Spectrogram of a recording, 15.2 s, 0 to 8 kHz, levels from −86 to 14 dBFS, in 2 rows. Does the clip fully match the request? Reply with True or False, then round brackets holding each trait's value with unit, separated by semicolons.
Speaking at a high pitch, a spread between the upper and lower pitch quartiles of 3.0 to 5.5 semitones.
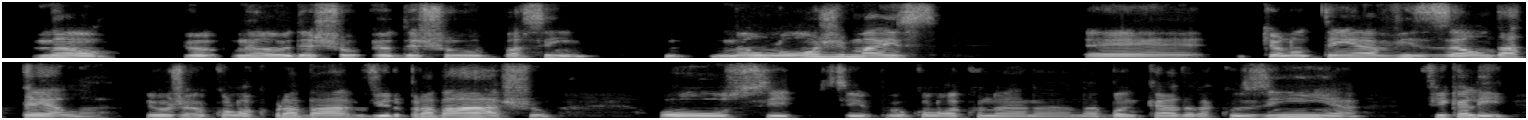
False (175 Hz; 3.6 semitones)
